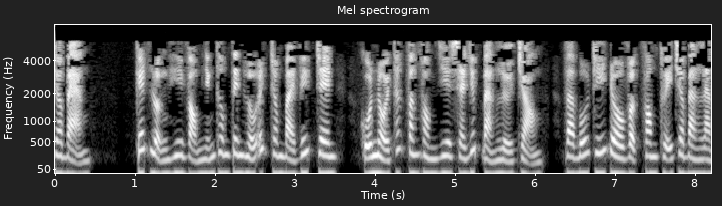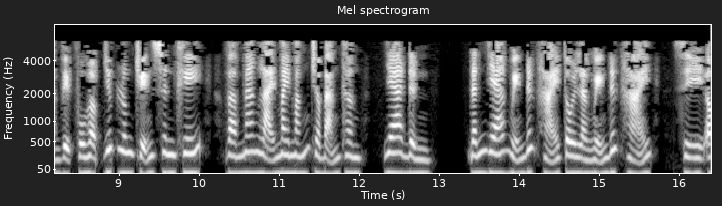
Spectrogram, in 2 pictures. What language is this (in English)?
Vietnamese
